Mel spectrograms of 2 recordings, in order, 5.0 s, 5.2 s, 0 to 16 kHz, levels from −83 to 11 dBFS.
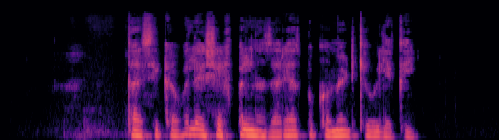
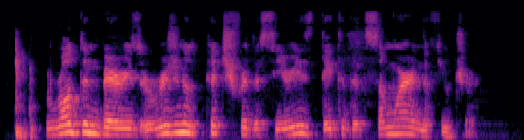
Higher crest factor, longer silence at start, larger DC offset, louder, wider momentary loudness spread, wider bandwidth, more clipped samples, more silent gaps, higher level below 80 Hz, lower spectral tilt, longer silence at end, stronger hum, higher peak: first, 24 dB vs 18 dB; first, 1.3 s vs 0.15 s; neither; second, -25 LUFS vs -19 LUFS; second, 11 LU vs 14 LU; about the same, 11 kHz vs 11.5 kHz; neither; neither; second, -64 dBFS vs -54 dBFS; about the same, -5 dB/octave vs -6 dB/octave; first, 0.85 s vs 0.5 s; neither; about the same, -2 dBFS vs -2 dBFS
